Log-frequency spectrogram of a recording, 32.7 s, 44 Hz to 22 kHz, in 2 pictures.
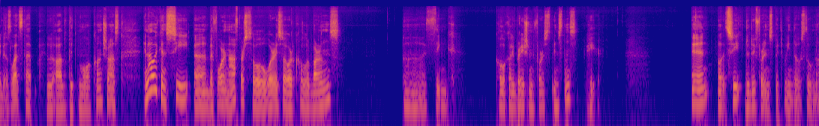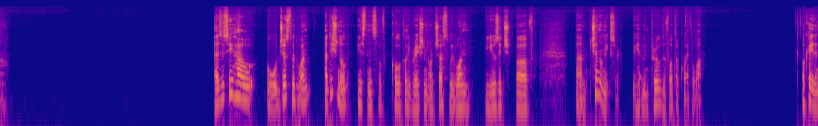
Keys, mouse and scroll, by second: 1.2 click, 3.0 click, 7.6 click, 10.1 click, 12.2 click, 13.7 click, 14.6 click, 16.3-21.1 drag, 21.5-23.3 drag, 27.0-30.0 drag.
